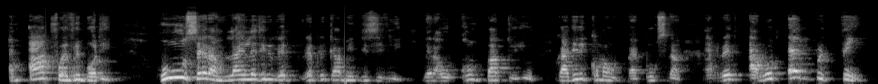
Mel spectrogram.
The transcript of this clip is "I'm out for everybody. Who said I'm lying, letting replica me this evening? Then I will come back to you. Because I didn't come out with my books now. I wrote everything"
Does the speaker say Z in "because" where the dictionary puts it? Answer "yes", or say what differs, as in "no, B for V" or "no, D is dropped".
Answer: no, S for Z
